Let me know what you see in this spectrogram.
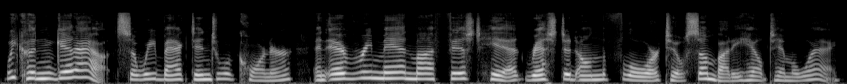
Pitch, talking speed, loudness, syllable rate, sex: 225 Hz, 175 wpm, -18 LUFS, 4.5 syllables/s, female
